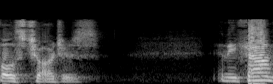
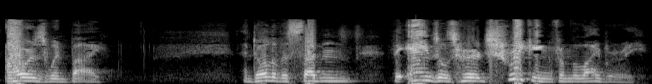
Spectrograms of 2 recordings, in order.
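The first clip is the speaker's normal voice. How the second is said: normal talking voice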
